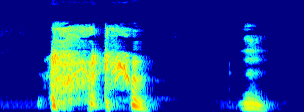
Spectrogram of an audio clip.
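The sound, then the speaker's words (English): Throat clearing and a cough from someone with a persistent frog in the throat: a rasping two-part clearing, then after a short pause one brief cough, with no other sound around them. “I'm going to have to cough here in a moment, but I'm going to take a cough drop first.”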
